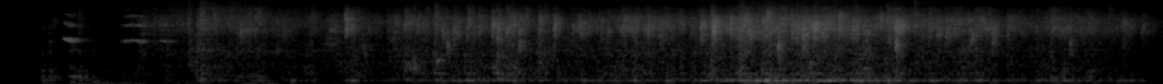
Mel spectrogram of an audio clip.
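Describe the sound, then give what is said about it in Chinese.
Warm water pours and splashes while a body is rinsed in a bath, a steady broad hiss that starts abruptly after a brief silence and continues evenly throughout, with no voices. “替你冲洗身子。 感觉舒服吗？温暖的热水使身心都不断的放松呢。”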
